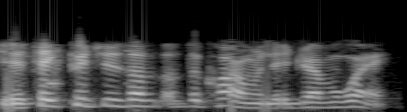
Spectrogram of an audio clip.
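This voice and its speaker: A man's voice: high-pitched, very fast. A middle-aged man chatting casually as a father, with an insistent, questioning way of talking, over a doorbell intercom. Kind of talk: casual conversation. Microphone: doorbell intercom call. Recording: phone-like doorbell intercom audio, clear background noise.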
